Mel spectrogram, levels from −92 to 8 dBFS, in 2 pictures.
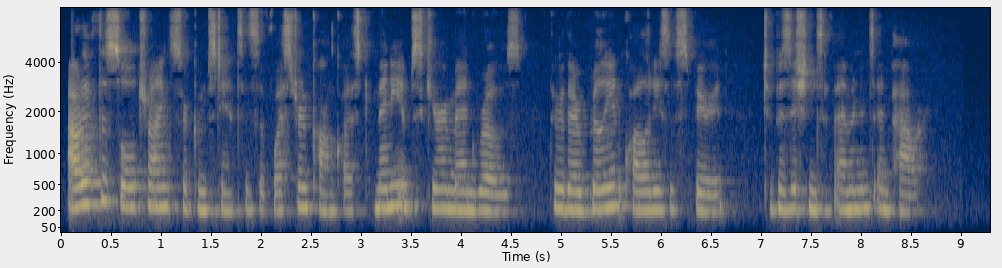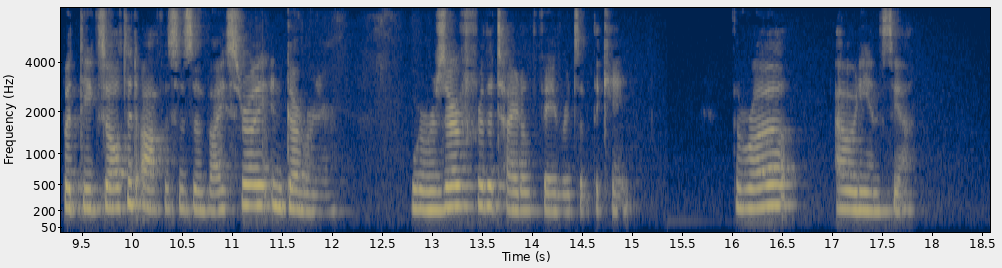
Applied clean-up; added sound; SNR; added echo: none; none; none; none.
